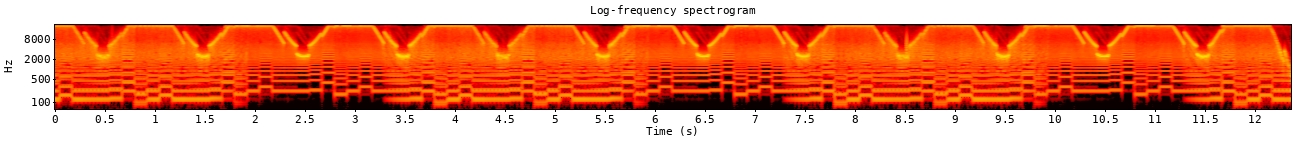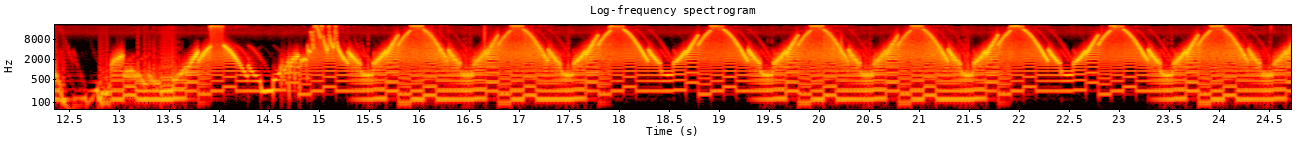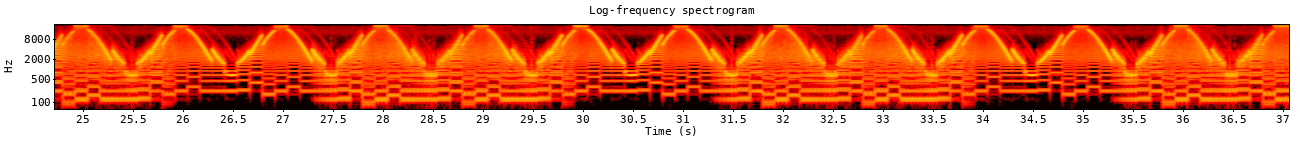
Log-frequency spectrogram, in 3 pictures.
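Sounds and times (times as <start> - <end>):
low synth bass line: 0.0 - 2.2, 2.9 - 6.3, 6.9 - 10.2, 10.9 - 18.2, 19.0 - 22.1, 23.0 - 26.1, 27.0 - 30.2, 31.0 - 34.2, 35.0 - 37.0
synthesizer sequenced pattern: 0.0 - 37.0.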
